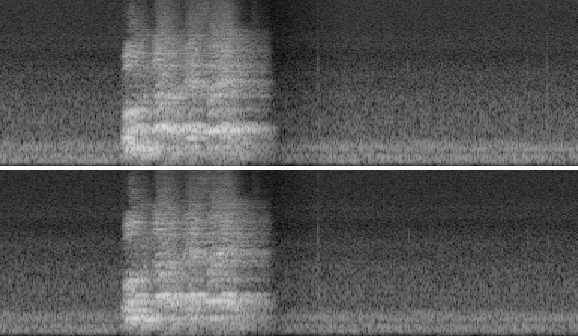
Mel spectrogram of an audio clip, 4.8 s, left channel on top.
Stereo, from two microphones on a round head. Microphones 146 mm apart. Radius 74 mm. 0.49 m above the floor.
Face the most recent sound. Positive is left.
turn(degrees=20)  # may be behind; listen again after turning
